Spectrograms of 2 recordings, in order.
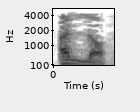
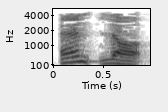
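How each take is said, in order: First: The n merges into the l sound. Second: The n is kept before the l. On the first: This is how it is read aloud in recitation. "بالقراءة بل نقراها مدغمة ألا" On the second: The words are separated to analyse their grammar. "عندما نريد نعربها هكذا نعربها أن لا"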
